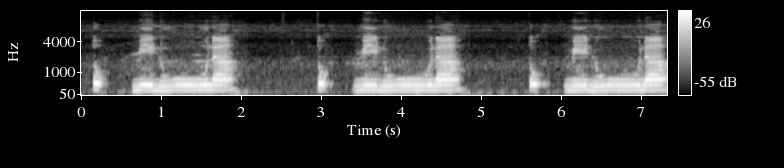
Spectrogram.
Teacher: اب یہاں پر بھی دیکھیں حمزہ ہے، اس کے اوپر یہ جزم ہے تو حمزہ ساکنہ ہے تو اس کو ہم جرک دے کے پڑھیں گے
